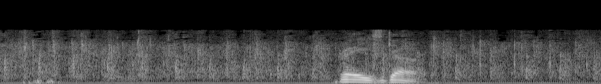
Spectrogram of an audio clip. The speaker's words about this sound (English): Keep clapping as he goes. Keep clapping as he goes. Keep clapping as he goes. Keep clapping as he goes. Hallelujah. Hallelujah. Keep clapping, keep clapping.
